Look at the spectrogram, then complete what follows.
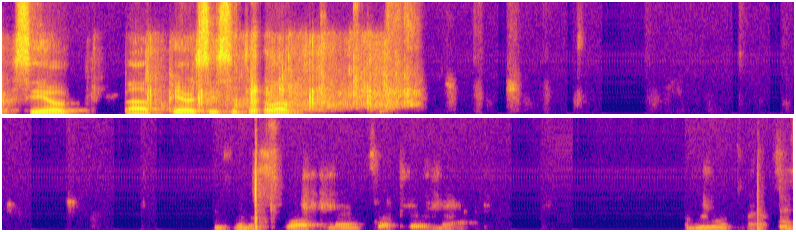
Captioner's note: muted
